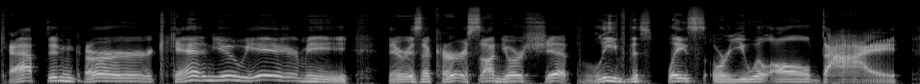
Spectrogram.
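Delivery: spooky disembodied voice, "die" drawn out. Retelling a tv episode's opening, the speaker quotes a spooky disembodied voice. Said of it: "a spooky voice from nowhere".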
